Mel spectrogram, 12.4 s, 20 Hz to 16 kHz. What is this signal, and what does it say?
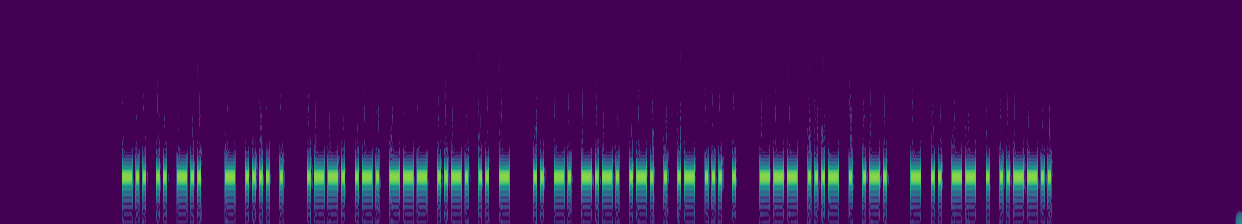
Morse code, heard as a keyed tone, about 34 wpm, 700 Hz. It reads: DID THE PROFIT INCREASE OVER TIME?
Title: Sentences from Top 1000 Words - Review Part 5 - 35wpm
